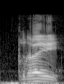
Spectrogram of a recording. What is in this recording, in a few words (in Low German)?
"dree", Plattdüütsch; Unser Schnellkurs in Deutsch-Plattdeutsch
